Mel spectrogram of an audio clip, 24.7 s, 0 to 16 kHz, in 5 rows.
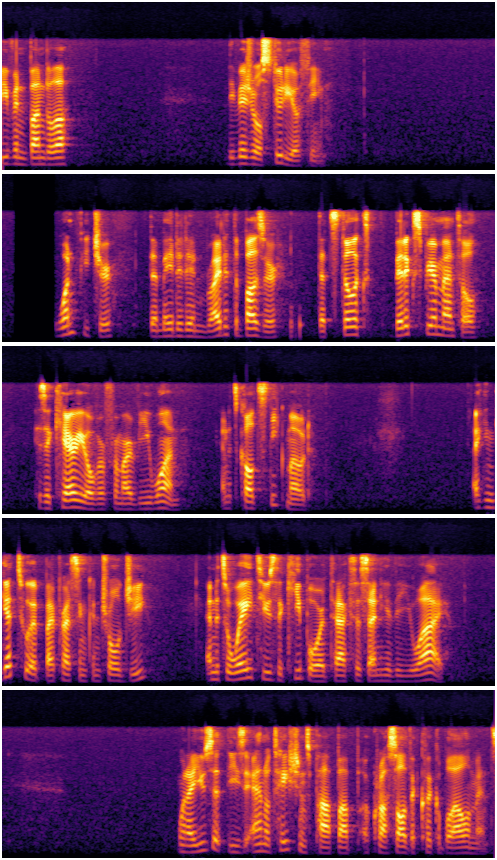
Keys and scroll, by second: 0.0-0.1 typing, 0.8 super+n, 0.9 super+n, 2.0 Return, 12.8 ctrl+g.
